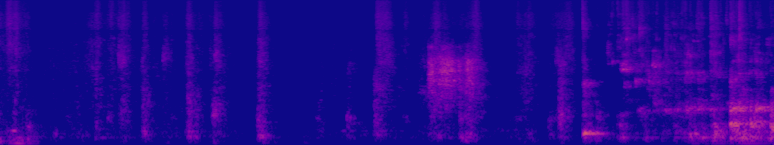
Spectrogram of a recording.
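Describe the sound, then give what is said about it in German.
A series of uneven knocks and shuffling handling noises as someone fetches water, then water starts running steadily and loudly near the end. No one speaks. “eine Sekunde, ich muss mal kurz mein Wasser holen”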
